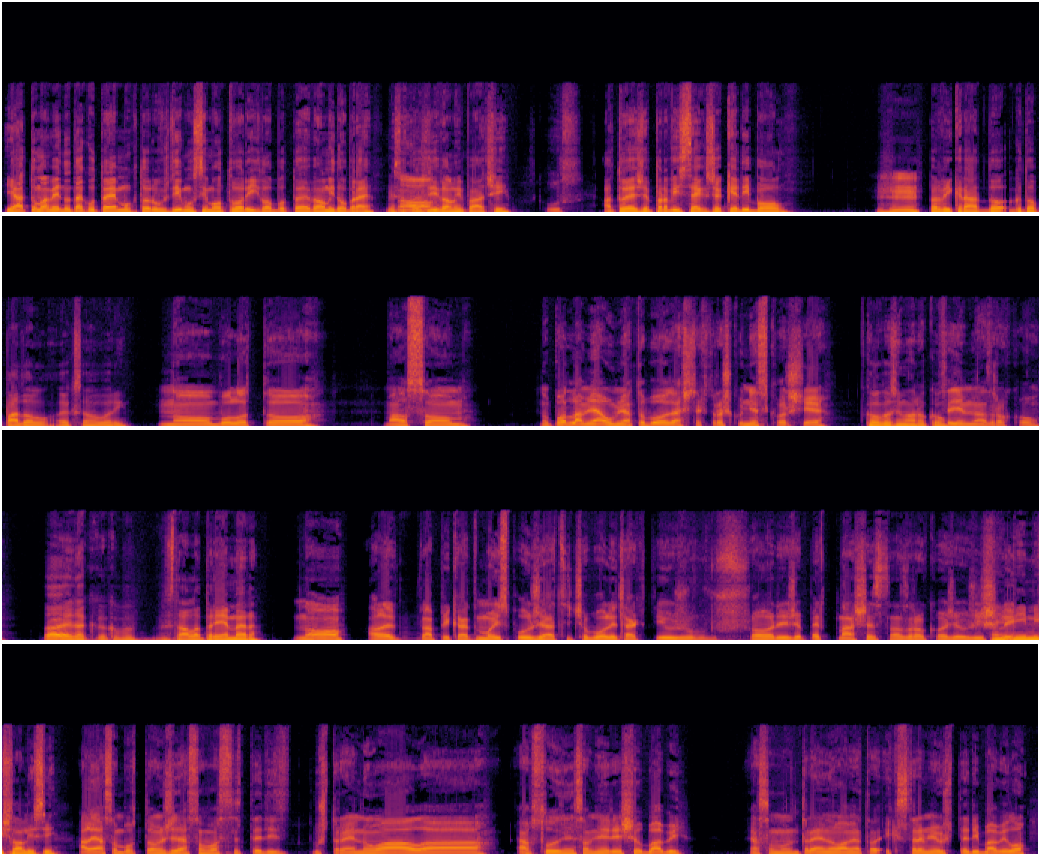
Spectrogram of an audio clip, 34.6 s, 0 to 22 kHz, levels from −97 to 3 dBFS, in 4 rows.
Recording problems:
uneven, jittery; strongly; from 2.5 to 29 s

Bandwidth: 13.5 kHz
